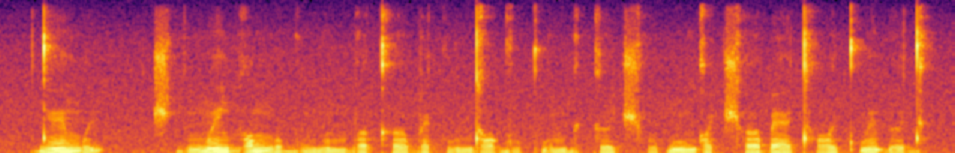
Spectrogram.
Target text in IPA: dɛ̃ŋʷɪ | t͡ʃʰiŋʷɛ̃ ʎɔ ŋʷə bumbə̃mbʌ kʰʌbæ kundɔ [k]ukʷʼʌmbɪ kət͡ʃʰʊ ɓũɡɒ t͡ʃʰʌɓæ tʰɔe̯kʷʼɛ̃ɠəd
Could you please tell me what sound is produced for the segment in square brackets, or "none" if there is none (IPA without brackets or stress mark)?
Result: ɡ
